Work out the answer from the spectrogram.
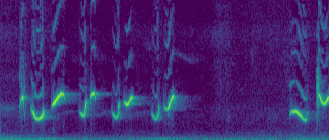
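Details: Lively common iora song meant to encourage silent birds to sing: paired, loud whistled notes that swoop down and up, repeated four times, then a pause and two more.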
